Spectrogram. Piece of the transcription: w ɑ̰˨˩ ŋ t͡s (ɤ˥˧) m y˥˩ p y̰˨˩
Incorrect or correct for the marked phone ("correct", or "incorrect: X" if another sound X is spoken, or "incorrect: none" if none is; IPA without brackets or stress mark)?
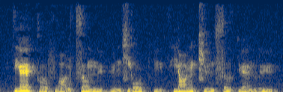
correct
